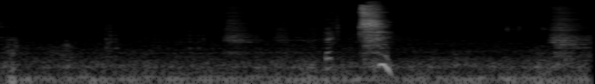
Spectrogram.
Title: Dabbing? You mean sneezing?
